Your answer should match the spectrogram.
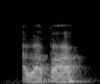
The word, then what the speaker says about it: Alaba: and I will say his name correctly because Alaba is the actually how you say his name.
